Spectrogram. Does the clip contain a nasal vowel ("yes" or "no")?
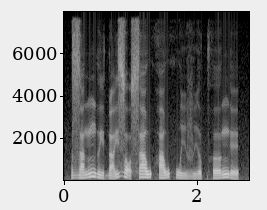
no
